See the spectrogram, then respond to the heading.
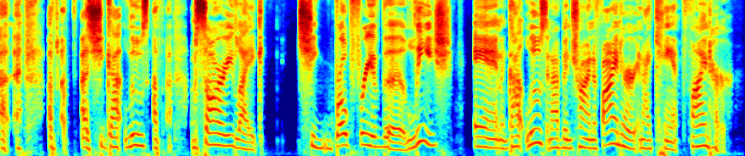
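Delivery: flustered stammer, stumbling and tripping over words. Retelling a boyfriend's excuse after losing the dog: imitating someone stumbling over words. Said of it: "stumbling over his words".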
